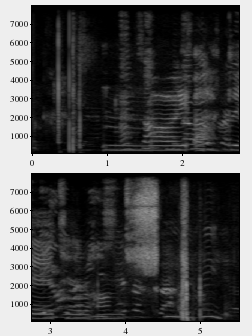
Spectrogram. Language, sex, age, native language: Icelandic, female, 9, Icelandic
